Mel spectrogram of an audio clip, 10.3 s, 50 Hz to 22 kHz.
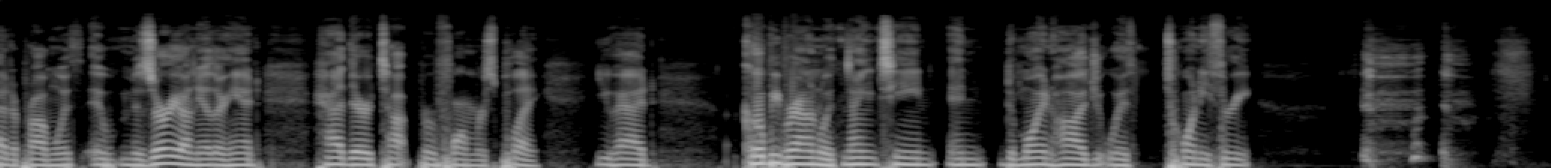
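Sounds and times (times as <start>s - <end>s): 
speech: 0.0s - 8.5s, 9.1s - 9.8s
man coughing with a harsh burst: 9.1s - 10.2s.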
